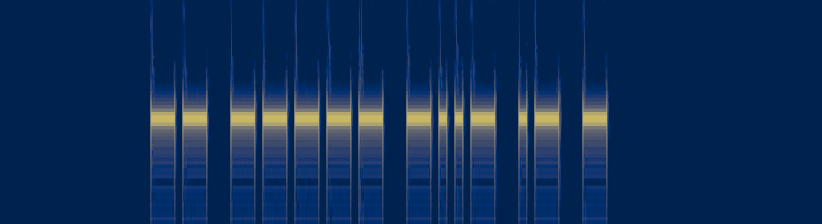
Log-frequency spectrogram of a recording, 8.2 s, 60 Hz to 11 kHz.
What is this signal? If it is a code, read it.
Morse code, heard as a keyed tone, about 15 wpm, 700 Hz. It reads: M0XAT
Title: DXCC-100 Call Signs - 5 Characters - 15wpm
